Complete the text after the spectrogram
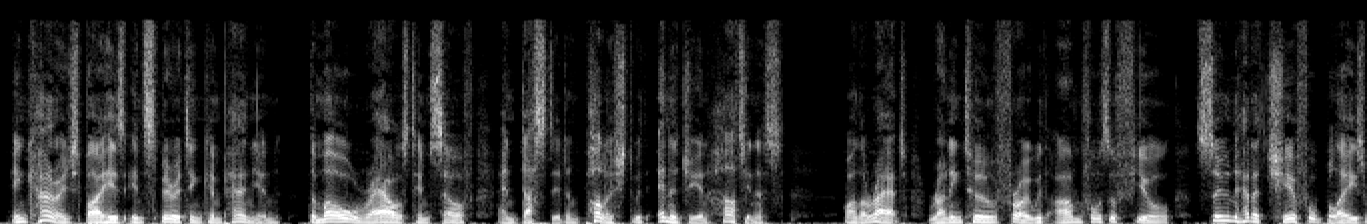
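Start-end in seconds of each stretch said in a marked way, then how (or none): none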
